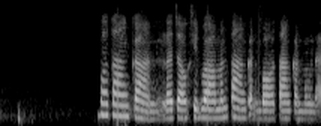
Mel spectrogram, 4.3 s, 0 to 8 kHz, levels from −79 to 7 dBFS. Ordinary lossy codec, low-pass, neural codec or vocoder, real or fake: Opus, 24 kbps; 7.2 kHz; none; real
